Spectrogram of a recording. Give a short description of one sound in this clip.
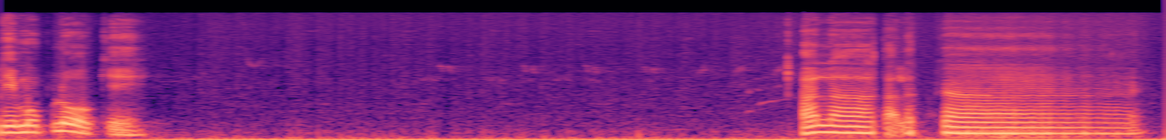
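A young man talks loudly and with animation into a microphone, close by.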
